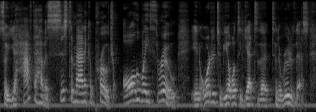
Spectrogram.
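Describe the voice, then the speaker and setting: There is noticeable background noise behind this man. He speaks at a fairly quick pace with very wide pitch swings. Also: fairly high pitch for a man. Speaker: chiropractor. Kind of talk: radio interview. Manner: fast; halting.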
